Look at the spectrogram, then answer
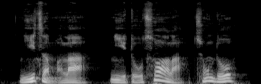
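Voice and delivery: normal talking voice

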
